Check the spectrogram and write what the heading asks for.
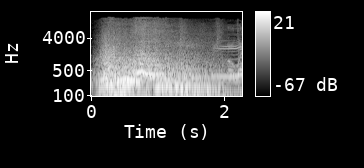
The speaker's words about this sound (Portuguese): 25 anos depois do clássico de animação da Disney, O Rugido do Rei Leão ouve-se num filme em imagem real.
